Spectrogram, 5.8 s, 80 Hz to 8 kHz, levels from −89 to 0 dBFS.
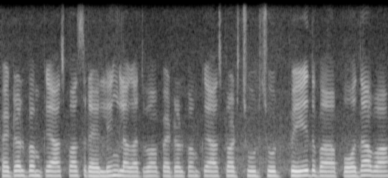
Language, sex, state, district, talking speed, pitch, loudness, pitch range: Hindi, female, Bihar, Kishanganj, 175 wpm, 200 Hz, -15 LUFS, 195-205 Hz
